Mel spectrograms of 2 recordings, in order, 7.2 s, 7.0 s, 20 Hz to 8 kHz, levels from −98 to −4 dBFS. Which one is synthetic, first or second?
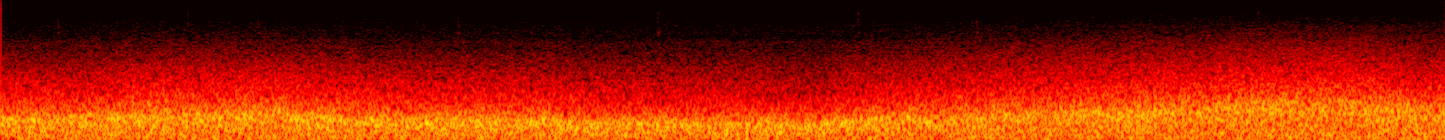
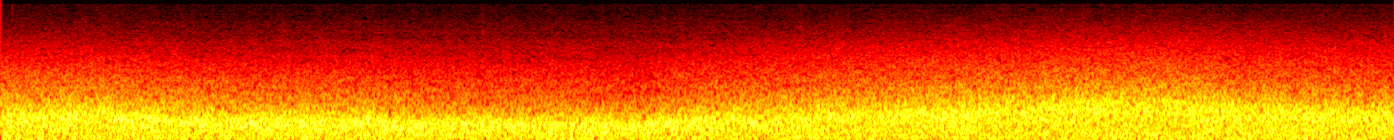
second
